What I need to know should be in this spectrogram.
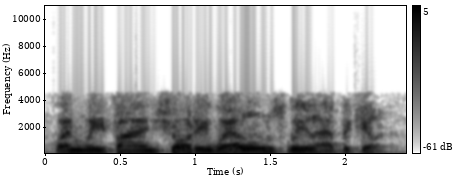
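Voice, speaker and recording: A man's voice: a little high, animated, moderate pace. A man playing a pompous, easily indignant small-town mayor in an old-time radio drama, formal and emphatic. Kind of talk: mid-century American radio drama acting. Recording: tinny, noisy vintage radio recording.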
